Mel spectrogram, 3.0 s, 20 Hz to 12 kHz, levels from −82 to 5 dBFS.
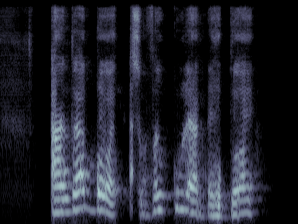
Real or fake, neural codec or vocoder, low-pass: fake; codec, 24 kHz, 1.5 kbps, HILCodec; 10.8 kHz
